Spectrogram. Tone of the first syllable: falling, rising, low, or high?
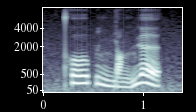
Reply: high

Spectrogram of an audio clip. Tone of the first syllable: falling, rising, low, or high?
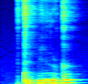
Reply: low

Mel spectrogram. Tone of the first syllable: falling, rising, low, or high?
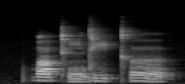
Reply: high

